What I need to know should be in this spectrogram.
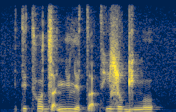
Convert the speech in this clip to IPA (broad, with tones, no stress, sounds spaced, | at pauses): t̪ ɪ˦ t̪ʰ ɔ˦ d͡z a̰˦ nʲ o˦ lʲ a˨ t̪ a̰˨˦ t̪ʰ i˦ ɮ o˦ ɡ i˧ ŋ o˦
